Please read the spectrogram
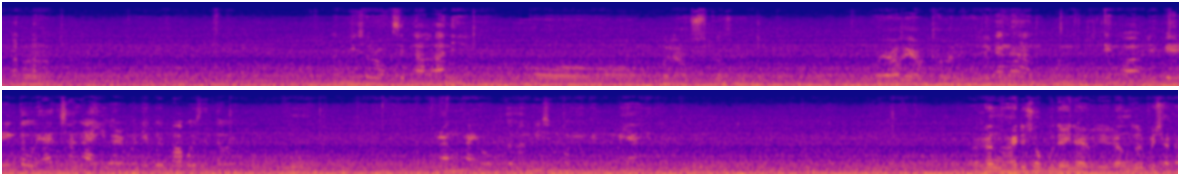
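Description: Steady low rumble of engine and road noise heard from inside a moving car.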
